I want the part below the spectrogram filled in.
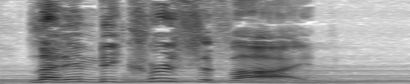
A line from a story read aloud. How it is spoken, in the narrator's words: they shouted all the more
